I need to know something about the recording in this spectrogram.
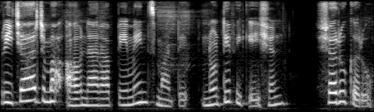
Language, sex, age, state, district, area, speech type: Gujarati, female, 30-45, Gujarat, Surat, rural, read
